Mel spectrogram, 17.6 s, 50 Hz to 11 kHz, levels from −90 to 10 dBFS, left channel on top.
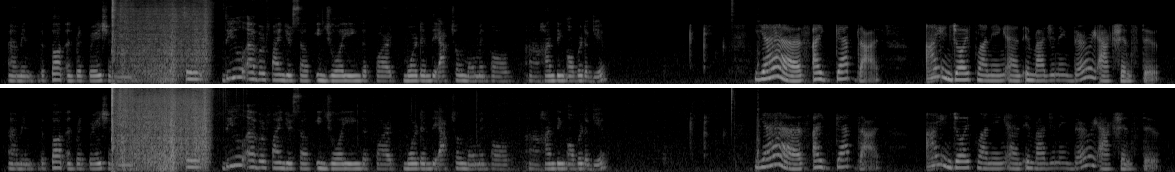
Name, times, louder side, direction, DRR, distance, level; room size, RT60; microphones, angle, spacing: voice 1, 0.1-2.1 2.7-3.1 3.3-7.6 7.9-9.1, left 2 dB, 20° left, 0.9 m, -45 dB
sound 1, 1.7-3.4 3.7-3.8 7.2-7.3 7.9-8.1 8.3-8.9 11.0-11.1 11.3-11.4, right 8 dB, 90° right, 0.4 m, -42 dB
voice 2, 11.3-13.2 13.9-17.4, left 6 dB, 80° left, 0.4 m, -44 dB
3.0 x 2.3 x 2.8 m
head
